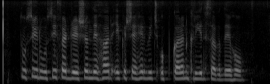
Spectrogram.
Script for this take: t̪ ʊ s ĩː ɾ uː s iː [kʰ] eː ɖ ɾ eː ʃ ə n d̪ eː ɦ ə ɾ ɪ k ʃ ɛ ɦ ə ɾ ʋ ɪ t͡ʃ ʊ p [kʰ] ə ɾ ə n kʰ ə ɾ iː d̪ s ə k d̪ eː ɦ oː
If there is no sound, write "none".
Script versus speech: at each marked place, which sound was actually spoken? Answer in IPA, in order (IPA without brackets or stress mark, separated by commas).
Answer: pʰ, k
